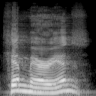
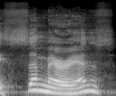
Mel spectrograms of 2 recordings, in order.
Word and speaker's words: Cimmerians: And Gomerian became that's a hard C down here on the Kimmerians, it's almost like a K, Kimmerians. And today we now say Cimmerians, or I do. Some people still use the hard K.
